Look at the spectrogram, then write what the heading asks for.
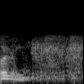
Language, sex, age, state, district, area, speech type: Sanskrit, male, 30-45, Telangana, Nizamabad, urban, conversation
